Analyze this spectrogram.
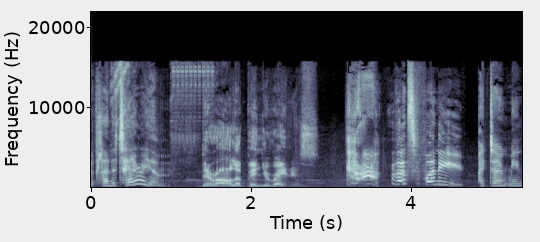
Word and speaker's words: Uranus: they're all up in Uranus that's funny I don't mean to be a prude but please no jokes about Uranus besides the proper pronunciation is Uranus it's a ductile sorry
